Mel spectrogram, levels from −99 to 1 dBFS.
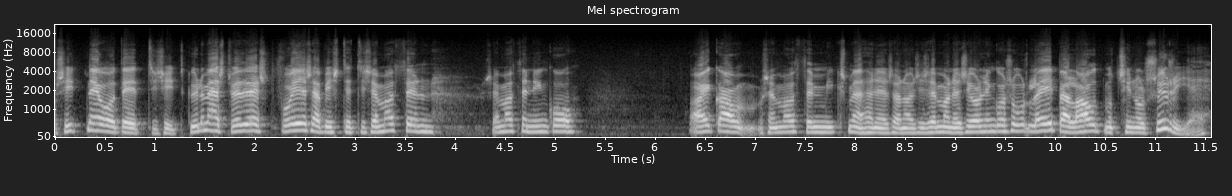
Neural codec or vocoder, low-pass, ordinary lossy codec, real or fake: vocoder, 44.1 kHz, 128 mel bands every 512 samples, BigVGAN v2; 19.8 kHz; none; fake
